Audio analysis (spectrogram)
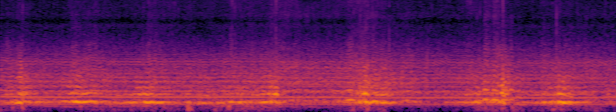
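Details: Honey bees inside their hive, a dense steady drone centred low with harmonic bands stacked above, swelling and easing in gentle waves, with brief sharper buzzes of single bees passing close.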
